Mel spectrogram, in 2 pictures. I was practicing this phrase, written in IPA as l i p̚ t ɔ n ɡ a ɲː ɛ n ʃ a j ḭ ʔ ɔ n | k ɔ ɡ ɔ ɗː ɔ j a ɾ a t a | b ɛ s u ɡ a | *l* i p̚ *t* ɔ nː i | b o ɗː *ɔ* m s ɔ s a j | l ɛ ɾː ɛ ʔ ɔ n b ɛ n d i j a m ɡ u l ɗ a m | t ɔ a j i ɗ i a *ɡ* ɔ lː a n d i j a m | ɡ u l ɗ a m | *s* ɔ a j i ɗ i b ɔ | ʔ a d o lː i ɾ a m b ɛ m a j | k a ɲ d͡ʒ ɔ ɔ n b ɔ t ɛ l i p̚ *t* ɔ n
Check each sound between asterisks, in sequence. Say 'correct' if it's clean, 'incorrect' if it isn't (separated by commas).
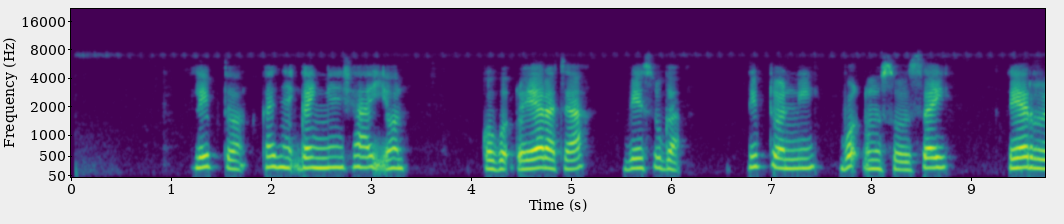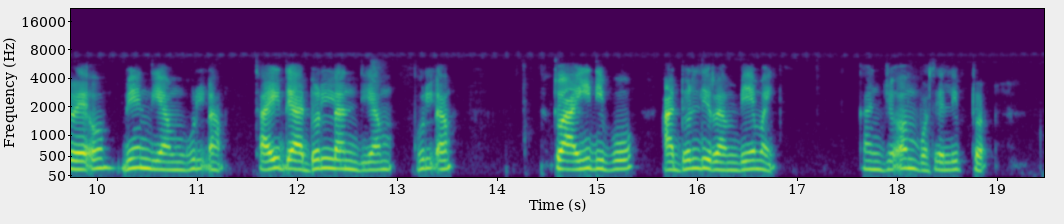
correct, correct, incorrect, incorrect, incorrect, correct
